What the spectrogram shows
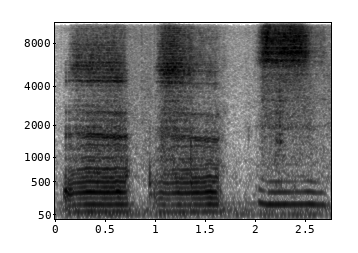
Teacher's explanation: The Z vibrates in that very small open space between the tongue and the upper teeth. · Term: voiced S sound fricative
